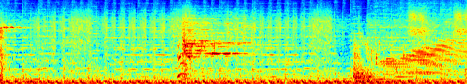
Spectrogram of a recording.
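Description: Wing smash attacks in Castlevania: Symphony of the Night land as two loud crashing whooshes over steady game music and effects.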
